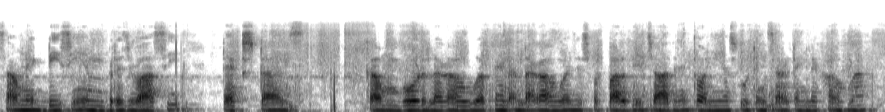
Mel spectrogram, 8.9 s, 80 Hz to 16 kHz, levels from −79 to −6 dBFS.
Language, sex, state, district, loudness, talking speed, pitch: Hindi, male, Uttar Pradesh, Lalitpur, -19 LUFS, 140 wpm, 150 Hz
